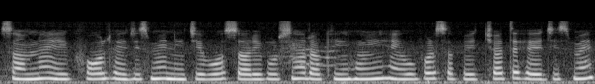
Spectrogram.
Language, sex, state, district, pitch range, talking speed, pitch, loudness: Hindi, female, Punjab, Kapurthala, 240-265 Hz, 170 wpm, 250 Hz, -12 LUFS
